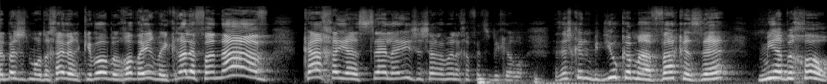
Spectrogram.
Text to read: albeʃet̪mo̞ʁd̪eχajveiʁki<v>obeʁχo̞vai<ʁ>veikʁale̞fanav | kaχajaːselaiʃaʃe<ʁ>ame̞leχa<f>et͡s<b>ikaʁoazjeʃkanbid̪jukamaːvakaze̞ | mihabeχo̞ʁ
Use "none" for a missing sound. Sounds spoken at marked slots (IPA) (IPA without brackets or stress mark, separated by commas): v, ʁ, ʁ, f, b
